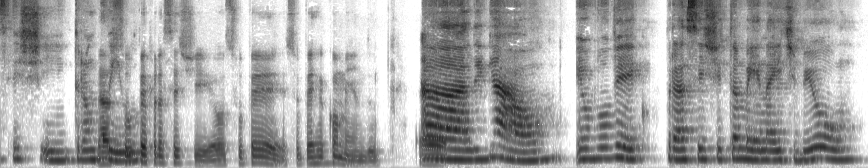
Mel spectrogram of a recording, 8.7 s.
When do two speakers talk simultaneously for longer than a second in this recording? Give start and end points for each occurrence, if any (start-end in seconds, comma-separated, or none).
none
